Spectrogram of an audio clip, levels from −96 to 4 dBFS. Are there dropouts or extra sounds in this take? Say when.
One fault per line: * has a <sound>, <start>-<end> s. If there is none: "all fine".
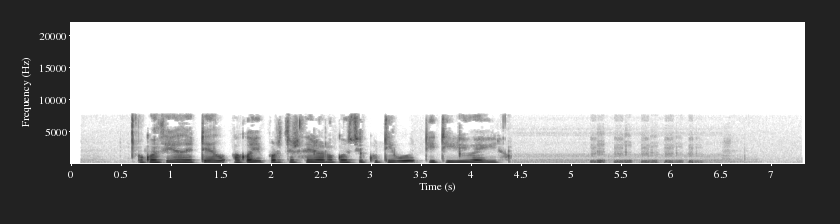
* has a laugh, 5.2-6.3 s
